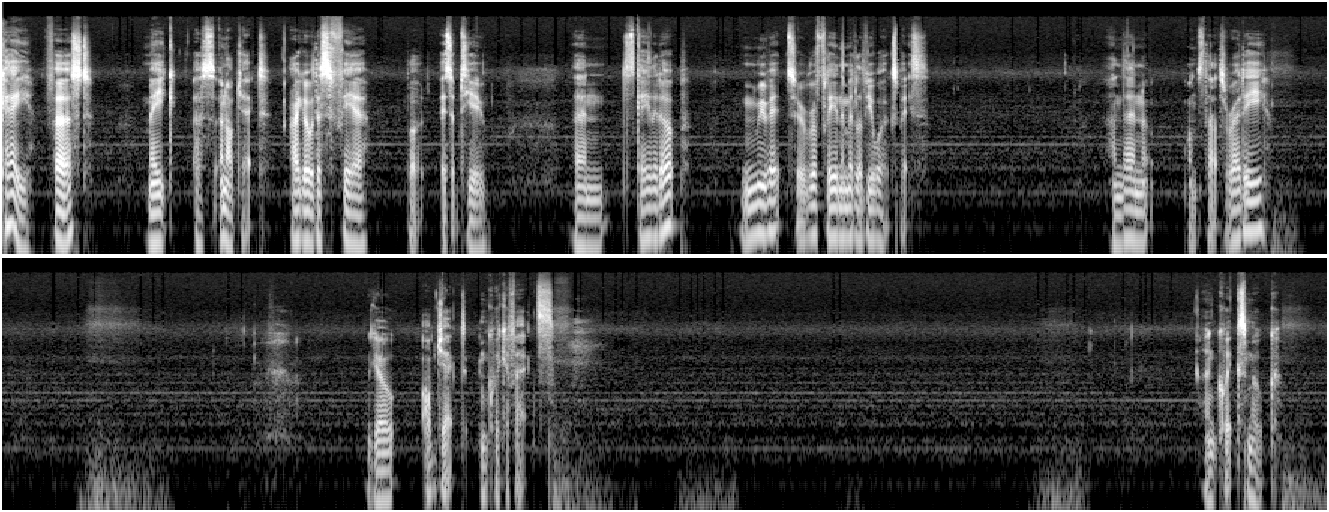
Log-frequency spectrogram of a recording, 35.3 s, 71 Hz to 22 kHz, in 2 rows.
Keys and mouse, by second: 3.0 s, 5.8 click, 7.1-8.6 drag, 9.6 g, 11.0 KP_1, 12.3 KP_5, 15.0 g, 18.2-19.7 middle drag, 22.7 ctrl+a, 24.5 shift+drag, 26.1-26.4 middle drag, 26.7 shift+middle drag, 27.5 KP_5, 29.1-30.3 middle drag, 30.3-35.3 drag.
